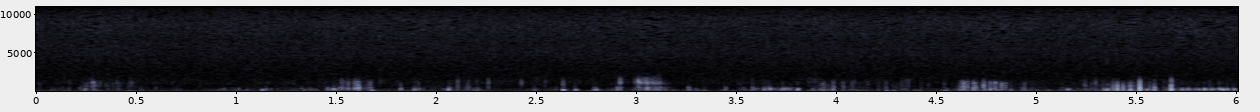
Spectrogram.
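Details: Rolling low gurgles and bubbling rumbles over several seconds from a stomach: ordinary stomach growling, bowel sounds.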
